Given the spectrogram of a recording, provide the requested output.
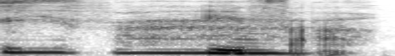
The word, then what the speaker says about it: Aoife: Lots of love, Aoife, which is spelled Aoife. So if Oh my God. you want to know how to pronounce that name, Aoife just explained it to all of us. Aoife.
